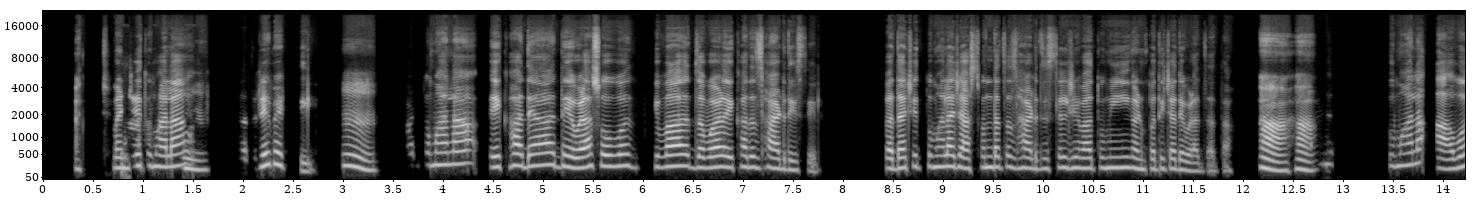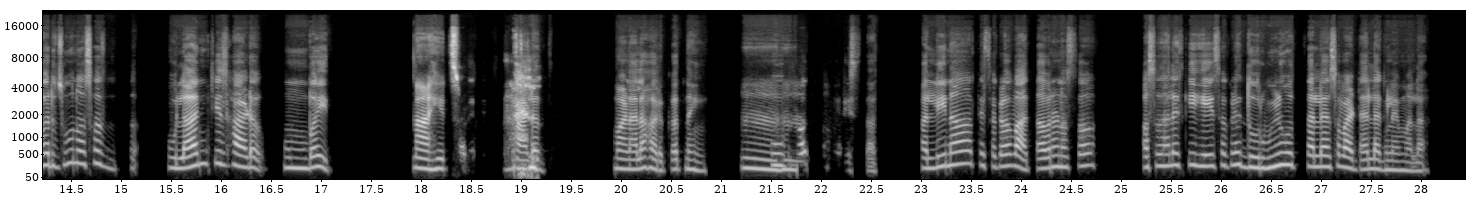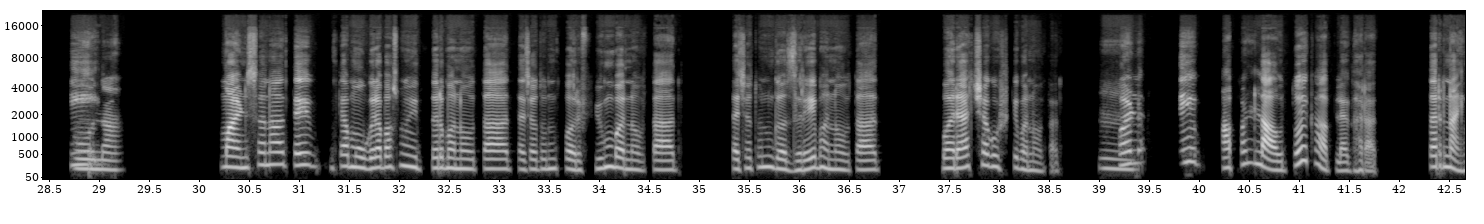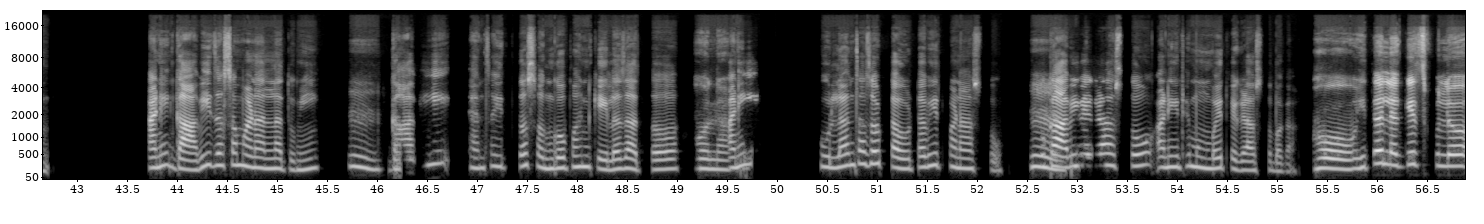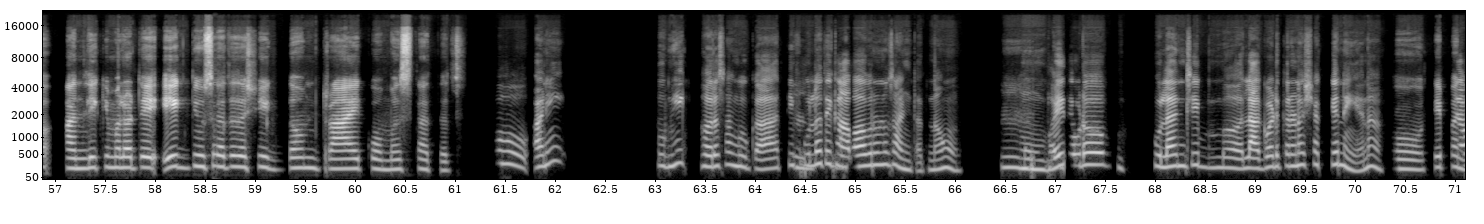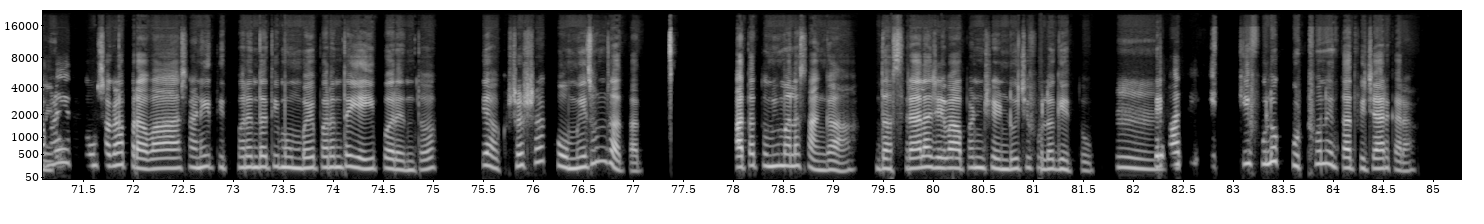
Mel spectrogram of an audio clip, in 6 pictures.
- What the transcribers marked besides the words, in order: tapping; other background noise; unintelligible speech; chuckle; other noise
- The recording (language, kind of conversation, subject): Marathi, podcast, वसंताचा सुवास आणि फुलं तुला कशी भावतात?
